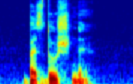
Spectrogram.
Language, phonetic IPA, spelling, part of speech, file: Polish, [bɛzˈduʃnɨ], bezduszny, adjective, Pl-bezduszny.ogg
